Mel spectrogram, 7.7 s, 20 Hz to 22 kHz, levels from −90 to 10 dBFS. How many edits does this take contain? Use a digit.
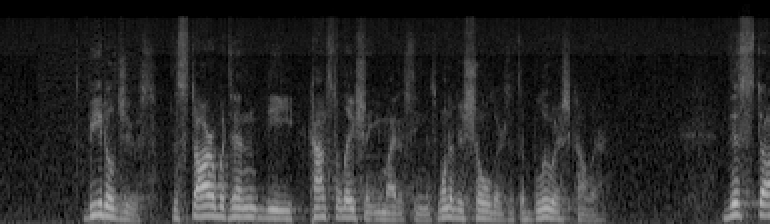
3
